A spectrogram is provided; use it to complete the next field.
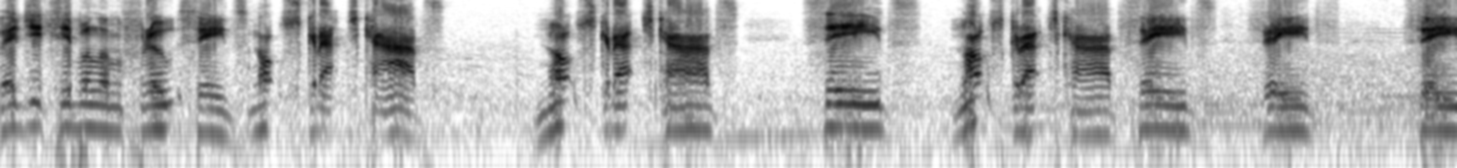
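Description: Someone in a put-on character voice speaks very slowly at a middle pitch with fairly even intonation. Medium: fan dub. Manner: swearing, scornful, nagging.

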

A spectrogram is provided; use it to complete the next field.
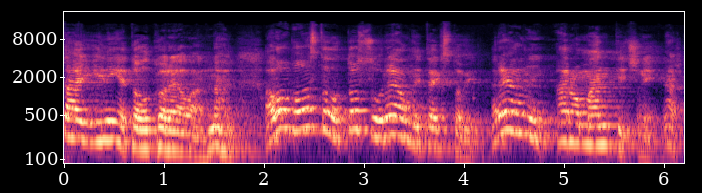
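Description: With audible room echo, the voice moves at a moderate pace through very wide pitch swings. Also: man, high pitch for a man. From Zagreb, Croatia; Croatia. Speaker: stand-up comedian. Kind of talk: stand-up. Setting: stage with audience. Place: stage.

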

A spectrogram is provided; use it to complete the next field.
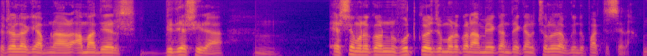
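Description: On a very clean recording with a silent background, a man speaks at medium pitch in a monotone, flat intonation. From Bangladesh, Moulvibazar (Sylhet). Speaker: hotel banquet manager, expatriate. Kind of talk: TV interview. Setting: studio.

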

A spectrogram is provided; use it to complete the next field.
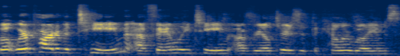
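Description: A woman speaks at a moderate pace. Her intonation is lively. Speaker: presenter. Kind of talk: workshop presentation. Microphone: camera far.

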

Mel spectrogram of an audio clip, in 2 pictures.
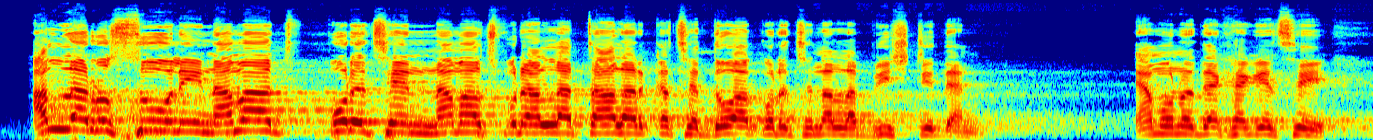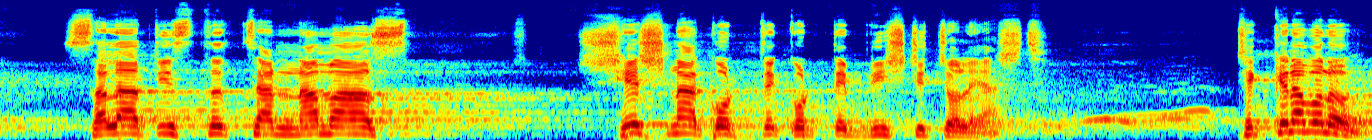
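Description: A man's raised, projected voice, high-pitched and passionate in tone, with ordinary pitch variation and noticeable background noise. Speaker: Islamic preacher. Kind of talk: Islamic sermon (waz) delivered to a crowd. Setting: mahfil gathering, live sermon. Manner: rhetorical, passionate, addressing audience with questions.

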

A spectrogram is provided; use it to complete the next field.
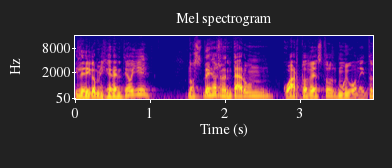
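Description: A man speaks at a moderate pace. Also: quiet background. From Mexico City. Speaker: police officer; guest. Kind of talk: casual interview. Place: studio. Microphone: studio mic.

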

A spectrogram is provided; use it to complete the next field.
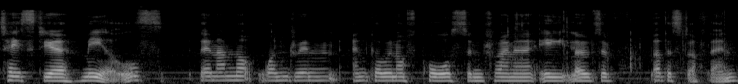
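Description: A woman in an English accent at a fairly slow pace. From England. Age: 40s. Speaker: vlogger documenting weight loss. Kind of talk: casual vlog to camera. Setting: at home with children around. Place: home room. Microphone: phone near.

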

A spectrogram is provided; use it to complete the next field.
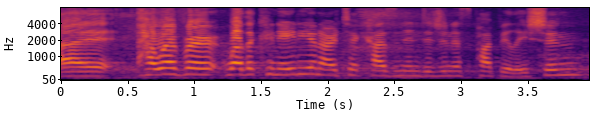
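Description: There is noticeable background noise behind a woman speaking at fairly high pitch. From Canada. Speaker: artist. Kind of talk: presentation with slides. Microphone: handheld.

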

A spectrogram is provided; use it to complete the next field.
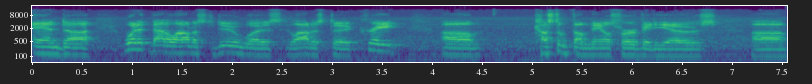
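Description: The delivery is fairly slow, with fairly even intonation. Light background noise sits underneath. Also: man. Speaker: outdoor channel host. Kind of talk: casual vlog chat. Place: home room. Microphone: webcam.

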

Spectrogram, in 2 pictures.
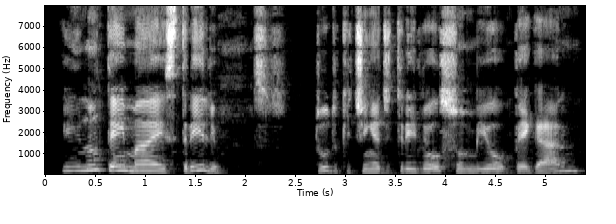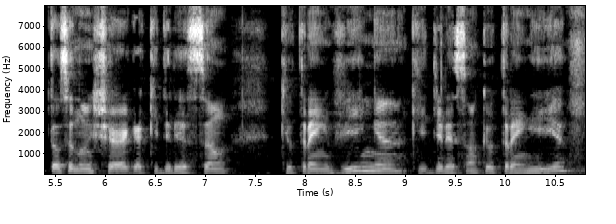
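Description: Somewhat breathy and fairly high in pitch, a man speaks at a fairly slow pace with ordinary pitch variation. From interior of São Paulo state, Brazil. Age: 50s. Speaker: poet and writer, video blogger; personal storyteller. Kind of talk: personal storytelling monologue. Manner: hesitant, with fillers. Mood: calm, reflective. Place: home room. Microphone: webcam.

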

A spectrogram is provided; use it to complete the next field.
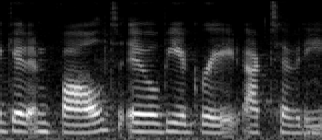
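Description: Over light background noise, a woman with an American accent talks at a fairly quick pace. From Dubuque, Iowa, US Midwest; Iowa. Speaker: anti-trafficking nonprofit board member; guest. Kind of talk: TV interview. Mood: earnest, heartfelt. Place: studio.

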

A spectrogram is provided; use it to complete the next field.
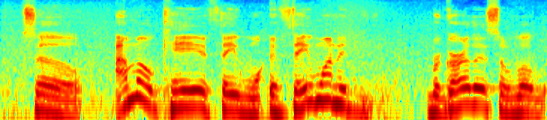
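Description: Amid noticeable background noise and audible room echo, a man speaks at a fairly quick pace with lively intonation and an animated tone. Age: 30s. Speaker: gaming livestreamer. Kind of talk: live gameplay commentary. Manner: casual, animated.

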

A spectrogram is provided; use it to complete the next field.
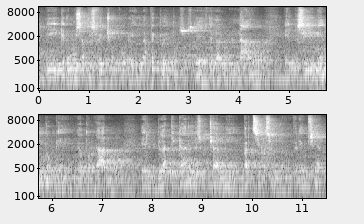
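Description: A man's voice comes through strong room echo and noticeable background noise. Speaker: voice actor. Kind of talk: casual talk to camera. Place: classroom.

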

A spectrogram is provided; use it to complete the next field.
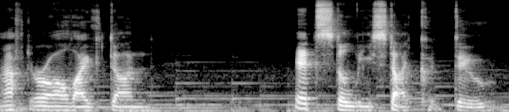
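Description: Over clear background music, a low put-on character voice speaks at a very slow pace.

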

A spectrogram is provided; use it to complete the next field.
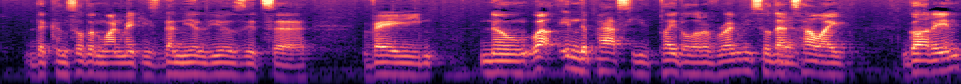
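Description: A man's fairly low pitch, ordinary pitch variation, and fairly quick pace. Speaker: guest. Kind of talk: interview answer. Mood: cheerful, relaxed. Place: shop. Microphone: lapel.

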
